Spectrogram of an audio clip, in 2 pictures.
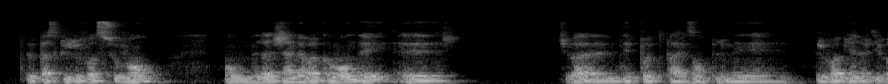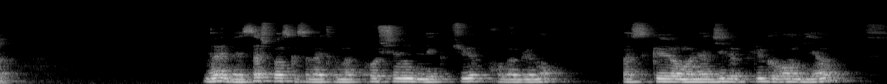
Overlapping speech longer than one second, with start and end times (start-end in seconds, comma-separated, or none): none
